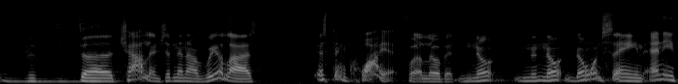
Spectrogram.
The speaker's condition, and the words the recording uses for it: Stuttering. There's not one thing I would change about me, my speech impediment, the past it has brought me through, because one, it has made me more dependent upon God.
